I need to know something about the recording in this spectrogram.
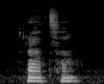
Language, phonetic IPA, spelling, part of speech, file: Polish, [ˈrat͡sa], raca, noun, LL-Q809 (pol)-raca.wav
